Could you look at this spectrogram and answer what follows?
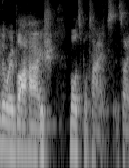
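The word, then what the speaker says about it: Blåhaj: um blah like black blah like black hajj like the islamic pilgrimage hajj well now i gotta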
